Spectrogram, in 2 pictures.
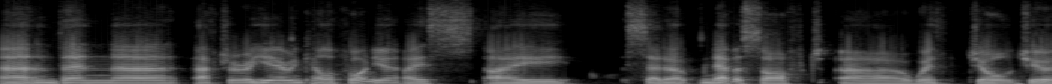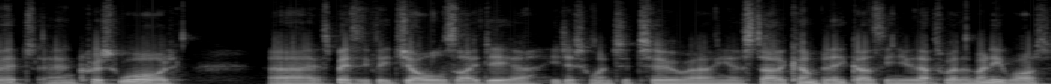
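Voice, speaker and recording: Moderate pace and fairly even intonation, with an English accent. The background is quiet. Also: man, fairly low pitch for a man. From England. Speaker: science writer and skeptic, former game programmer. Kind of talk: interview.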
